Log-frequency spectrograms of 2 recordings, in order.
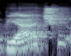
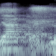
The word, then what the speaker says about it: Piazzi: E eu pronunciei certo, Piatti ou é Piazzi? Você fala Piazzi ou Piazzi, mas Piazzi.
